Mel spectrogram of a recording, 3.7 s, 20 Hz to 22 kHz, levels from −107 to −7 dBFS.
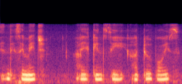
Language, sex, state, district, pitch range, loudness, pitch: English, female, Arunachal Pradesh, Lower Dibang Valley, 180-195 Hz, -16 LUFS, 185 Hz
